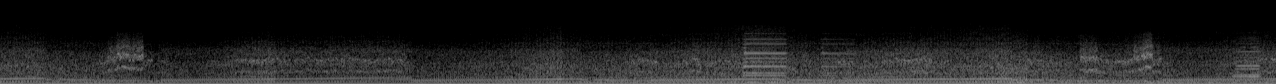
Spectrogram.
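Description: Car tyres screech briefly through sharp turns.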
